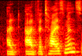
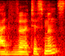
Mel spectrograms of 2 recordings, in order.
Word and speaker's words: advertisements: We can talk about advertisements or advertisements. There's two pronunciations for that word.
